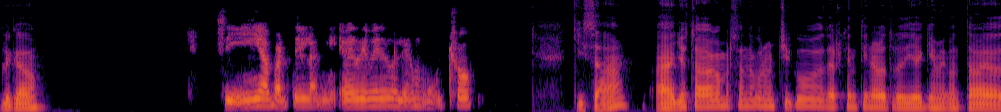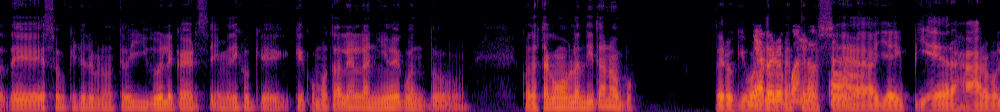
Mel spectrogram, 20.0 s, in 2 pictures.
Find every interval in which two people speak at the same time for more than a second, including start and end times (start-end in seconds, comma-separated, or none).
17.5-18.8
